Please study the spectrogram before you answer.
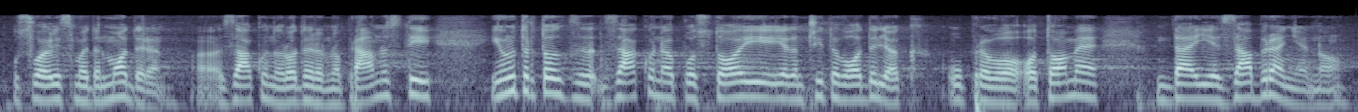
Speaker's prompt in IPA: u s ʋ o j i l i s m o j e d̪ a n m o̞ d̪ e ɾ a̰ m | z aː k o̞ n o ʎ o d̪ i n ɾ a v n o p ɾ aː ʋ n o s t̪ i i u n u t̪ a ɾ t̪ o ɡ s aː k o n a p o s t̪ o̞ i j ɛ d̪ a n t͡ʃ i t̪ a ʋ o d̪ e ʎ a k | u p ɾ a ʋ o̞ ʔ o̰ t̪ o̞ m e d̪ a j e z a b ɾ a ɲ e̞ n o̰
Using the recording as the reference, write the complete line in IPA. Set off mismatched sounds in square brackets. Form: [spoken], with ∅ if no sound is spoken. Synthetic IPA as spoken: u s ʋ o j i l i s m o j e d̪ a n m o̞ d̪ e ɾ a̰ [n] | z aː k o̞ n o [ɾ] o d̪ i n ɾ a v n o p ɾ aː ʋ n o s t̪ i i u n u t̪ a ɾ t̪ o ɡ [z] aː k o n a p o s t̪ o̞ i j ɛ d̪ a n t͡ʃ i t̪ a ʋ o d̪ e ʎ a k | u p ɾ a ʋ o̞ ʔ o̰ t̪ o̞ m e d̪ a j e z a b ɾ a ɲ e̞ n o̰

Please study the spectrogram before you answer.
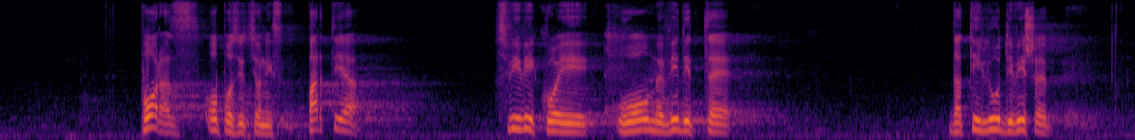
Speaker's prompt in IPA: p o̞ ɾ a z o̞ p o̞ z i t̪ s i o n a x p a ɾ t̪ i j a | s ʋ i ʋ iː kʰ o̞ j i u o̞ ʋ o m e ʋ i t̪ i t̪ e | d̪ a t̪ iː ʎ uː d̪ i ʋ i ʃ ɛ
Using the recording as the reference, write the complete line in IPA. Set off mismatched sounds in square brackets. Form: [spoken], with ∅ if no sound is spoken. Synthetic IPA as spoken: p o̞ ɾ a z o̞ p o̞ z i t̪ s i o n [i] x p a ɾ t̪ i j a | s ʋ i ʋ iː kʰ o̞ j i u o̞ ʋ o m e ʋ i [d̪] i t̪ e | d̪ a t̪ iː ʎ uː d̪ i ʋ i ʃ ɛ

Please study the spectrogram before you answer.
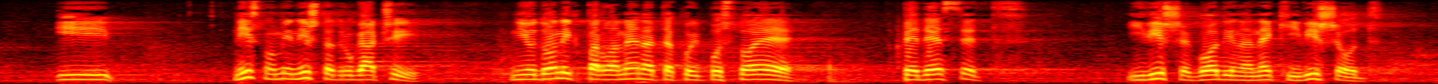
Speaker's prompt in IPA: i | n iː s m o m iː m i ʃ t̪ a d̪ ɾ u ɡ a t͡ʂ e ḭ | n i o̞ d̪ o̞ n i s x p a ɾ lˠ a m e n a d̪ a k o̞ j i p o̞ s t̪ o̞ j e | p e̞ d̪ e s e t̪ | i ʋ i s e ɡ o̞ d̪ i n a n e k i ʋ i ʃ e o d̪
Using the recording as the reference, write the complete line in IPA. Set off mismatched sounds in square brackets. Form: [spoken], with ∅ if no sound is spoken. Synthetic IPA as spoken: i | n iː s m o m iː [n] i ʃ t̪ a d̪ ɾ u ɡ a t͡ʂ [i] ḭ | n i o̞ d̪ o̞ n i [∅] x p a ɾ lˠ a m e n a [t̪] a k o̞ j i p o̞ s t̪ o̞ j e | p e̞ d̪ e s e t̪ | i ʋ i [ʃ] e ɡ o̞ d̪ i n a n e k i ʋ i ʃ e o d̪

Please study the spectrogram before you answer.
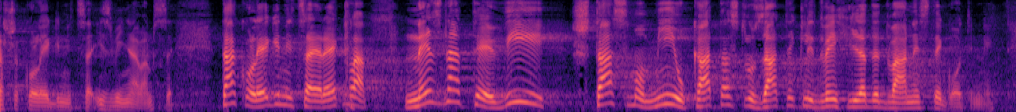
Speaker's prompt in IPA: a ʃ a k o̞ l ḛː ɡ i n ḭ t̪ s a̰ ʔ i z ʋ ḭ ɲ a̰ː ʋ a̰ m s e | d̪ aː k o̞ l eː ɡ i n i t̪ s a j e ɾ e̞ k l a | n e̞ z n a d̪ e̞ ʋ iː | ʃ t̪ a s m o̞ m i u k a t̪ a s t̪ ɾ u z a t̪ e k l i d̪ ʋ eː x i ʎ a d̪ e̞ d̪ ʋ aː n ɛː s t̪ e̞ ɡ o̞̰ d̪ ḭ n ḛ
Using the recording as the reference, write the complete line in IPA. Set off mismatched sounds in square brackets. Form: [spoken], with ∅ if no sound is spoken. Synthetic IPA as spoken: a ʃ a k o̞ l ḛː ɡ i n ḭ t̪ s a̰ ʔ i z ʋ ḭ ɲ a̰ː ʋ a̰ m s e | [t̪] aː k o̞ l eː ɡ i n i t̪ s a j e ɾ e̞ k l a | n e̞ z n a [t̪] e̞ ʋ iː | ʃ t̪ a s m o̞ m [iː] u k a t̪ a s t̪ ɾ u z a t̪ e k l i d̪ ʋ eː x i ʎ a d̪ e̞ d̪ ʋ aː n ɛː s t̪ e̞ ɡ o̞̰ d̪ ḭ n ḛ

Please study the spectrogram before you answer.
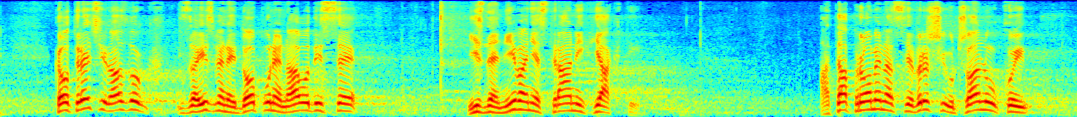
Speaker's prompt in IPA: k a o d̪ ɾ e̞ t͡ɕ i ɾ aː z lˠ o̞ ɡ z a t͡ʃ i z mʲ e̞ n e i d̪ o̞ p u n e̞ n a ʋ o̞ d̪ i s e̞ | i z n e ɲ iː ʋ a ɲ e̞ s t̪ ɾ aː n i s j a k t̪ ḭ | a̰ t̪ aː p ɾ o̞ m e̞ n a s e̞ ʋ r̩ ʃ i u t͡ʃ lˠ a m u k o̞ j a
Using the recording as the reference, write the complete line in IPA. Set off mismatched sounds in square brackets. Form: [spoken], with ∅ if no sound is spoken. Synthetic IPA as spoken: k a o [t̪] ɾ e̞ t͡ɕ i ɾ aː z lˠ o̞ ɡ z a [∅] i z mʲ e̞ n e i d̪ o̞ p u n e̞ n a ʋ o̞ d̪ i s e̞ | i z n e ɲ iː ʋ a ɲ e̞ s t̪ ɾ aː n i [x] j a k t̪ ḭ | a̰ t̪ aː p ɾ o̞ m e̞ n a s e̞ ʋ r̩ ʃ i u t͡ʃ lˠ a [n] u k o̞ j [i]

